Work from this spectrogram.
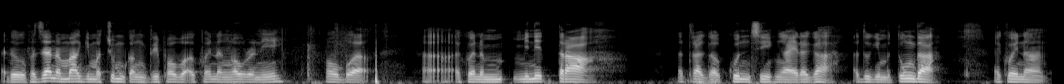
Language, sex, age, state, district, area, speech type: Manipuri, male, 30-45, Manipur, Chandel, rural, spontaneous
